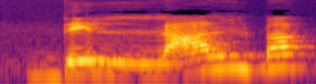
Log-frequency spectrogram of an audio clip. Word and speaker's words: dell'alba: dell'alba che piange. Dell'alba. You have double L in del. And then you have alba, which is not double, but sounds quite like a double. Dell'alba.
